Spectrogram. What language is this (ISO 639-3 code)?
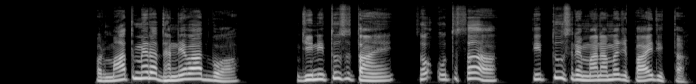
gbk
